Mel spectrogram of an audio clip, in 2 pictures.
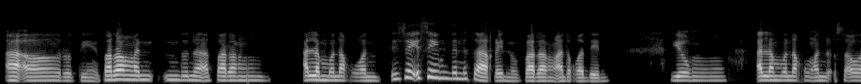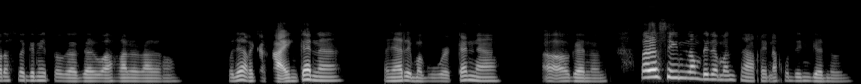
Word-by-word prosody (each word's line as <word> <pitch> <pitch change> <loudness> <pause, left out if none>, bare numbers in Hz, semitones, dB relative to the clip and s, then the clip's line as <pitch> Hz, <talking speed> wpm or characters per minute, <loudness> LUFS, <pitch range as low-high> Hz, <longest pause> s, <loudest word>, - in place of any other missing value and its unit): Oo, 185 0 +4
routine. 165 -2 -7
Parang 215 +6 +7
an 210 - +1 0.2
andun 205 -1 -2
na, 190 -2 +2
parang 190 -1 -1 0.3
alam 205 0 +6
mo 190 -1 0
na 190 - +2
kung 175 -1 -10
an 175 0 -1 0.3
sa 320 - +2
same 305 -3 +2
din 270 -1 -1
na 265 - -7
sa 185 -7 +6
akin 175 +1 -2
'no, 160 -2 -8
parang 170 -1 +3
ano 165 0 0
ka 160 -1 -1
din, 155 +1 -4 0.6
yung 185 0 -3 0.3
alam 195 +1 +5
mo - - 0
na 185 - 0
kung 180 -1 -8
ano 180 0 -3
sa - - -4
oras 180 +1 -4
na 190 - -4
ganito 185 -1 -5
gagawa 150 0 -3
ka 155 0 -5
na 155 - -4
lang 150 0 -6 0.6
kunyari 180 +1 +1
kakain 160 0 +1
ka 225 - +7
na, 180 -1 -3 0.4
kunyari 170 +3 -1
magwo-work 155 -1 -8
ka 195 - 0
na, 165 -3 -3 0.5
oo, - - -2
ganun. 150 -1 -4 0.3
Parang 335 +2 +11
same 320 -3 +2
lang 285 -2 +1
din 235 - +2
naman 215 -1 -3
sa'kin, 165 -4 -6
ako 175 +1 -15
din 170 0 -7
ganun. 145 -2 -7
180 Hz, 195 wpm, -22 LUFS, 160-195 Hz, 0.6 s, Parang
